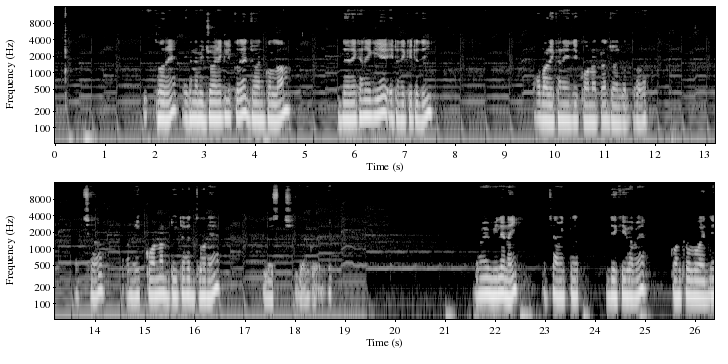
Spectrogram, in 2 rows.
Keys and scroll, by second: 12.9 ctrl+z, 21.6 ctrl+z, 26.1 ctrl+y.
